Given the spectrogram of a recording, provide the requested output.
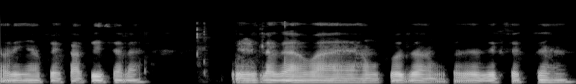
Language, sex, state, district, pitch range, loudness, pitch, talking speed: Hindi, male, Chhattisgarh, Raigarh, 90-95 Hz, -19 LUFS, 95 Hz, 165 wpm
